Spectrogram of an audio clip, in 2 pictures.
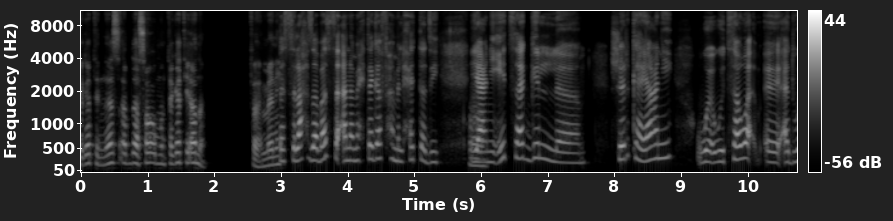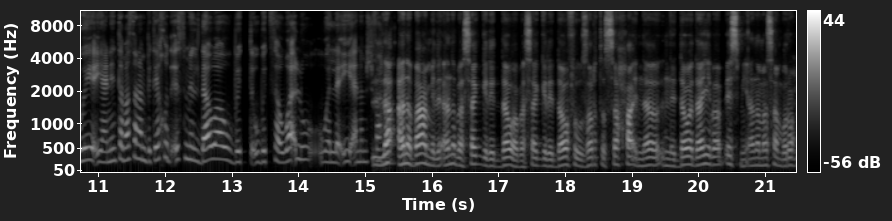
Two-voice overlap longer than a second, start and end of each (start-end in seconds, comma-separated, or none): none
